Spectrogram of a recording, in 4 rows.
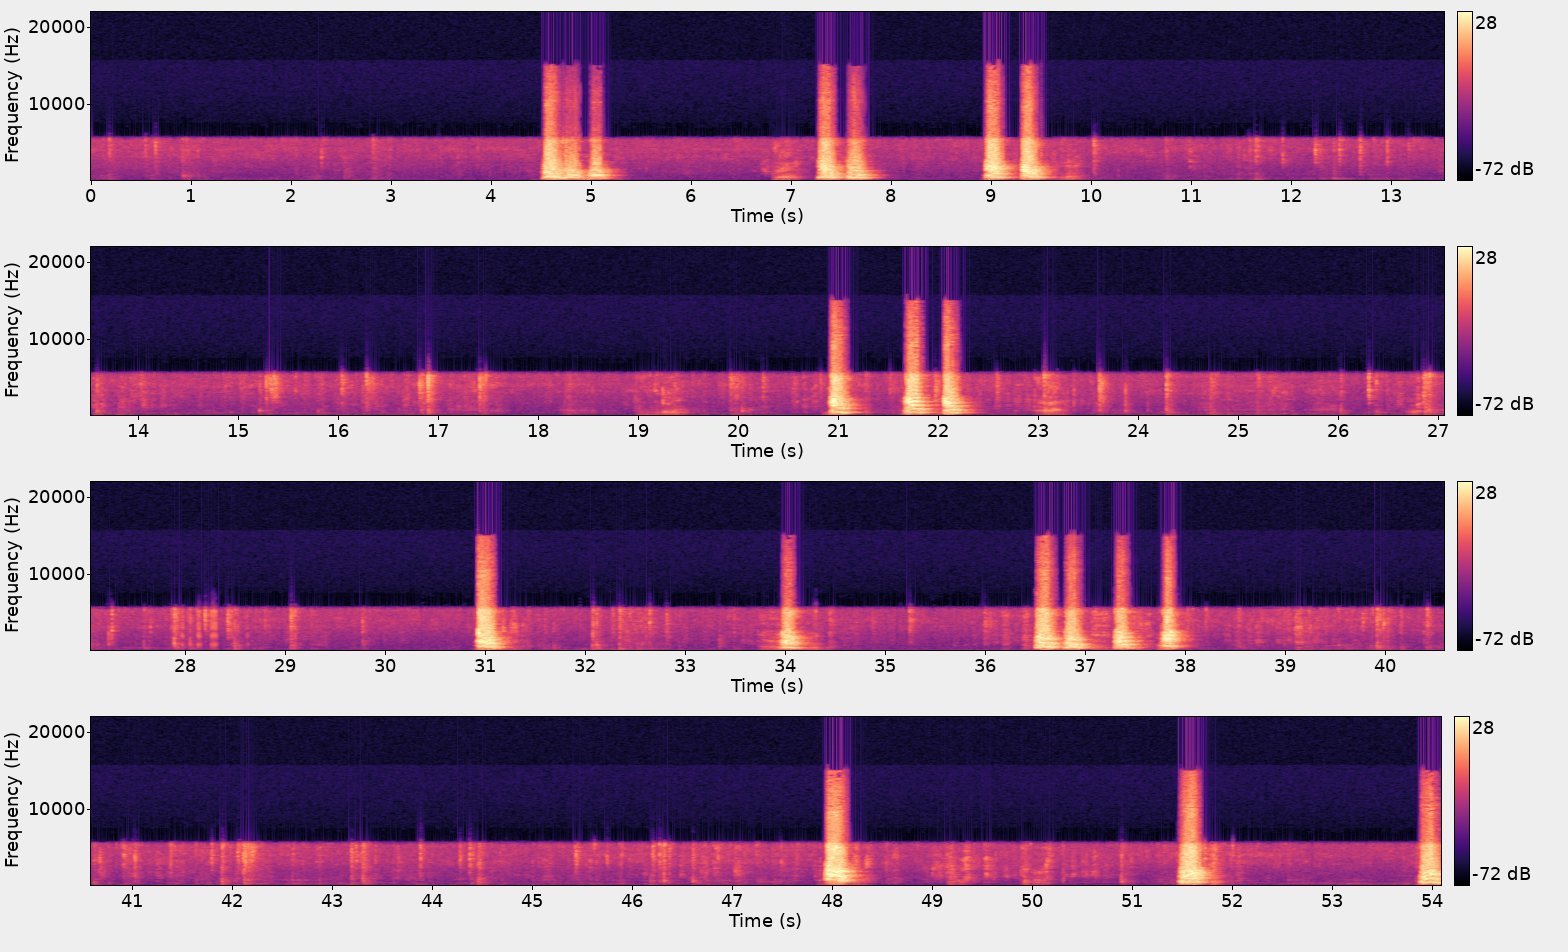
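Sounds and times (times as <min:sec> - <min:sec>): dog barking: 0:04.5 - 0:05.4, 0:06.9 - 0:08.0, 0:08.9 - 0:09.9, 0:20.9 - 0:22.5, 0:30.9 - 0:31.4, 0:33.9 - 0:34.4, 0:36.5 - 0:38.1, 0:47.9 - 0:48.4, 0:51.4 - 0:52.0.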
